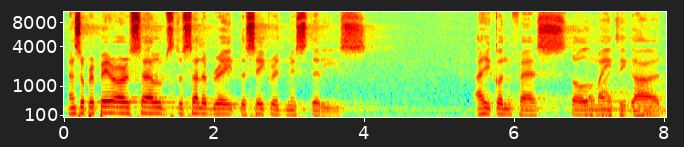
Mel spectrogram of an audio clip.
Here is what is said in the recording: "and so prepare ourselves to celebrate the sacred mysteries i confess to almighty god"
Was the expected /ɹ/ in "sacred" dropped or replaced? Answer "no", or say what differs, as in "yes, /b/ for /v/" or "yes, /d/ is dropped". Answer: no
